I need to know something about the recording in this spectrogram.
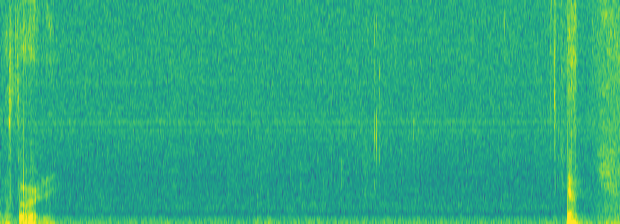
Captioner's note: silence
